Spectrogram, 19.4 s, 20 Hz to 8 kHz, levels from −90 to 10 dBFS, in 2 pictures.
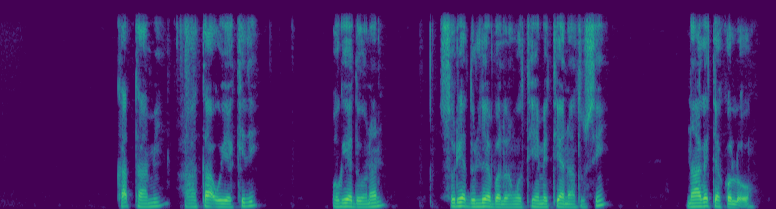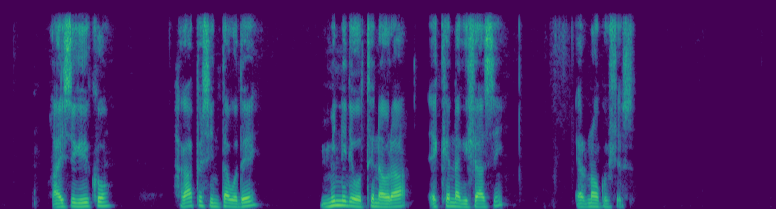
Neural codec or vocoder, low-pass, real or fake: none; 7.2 kHz; real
